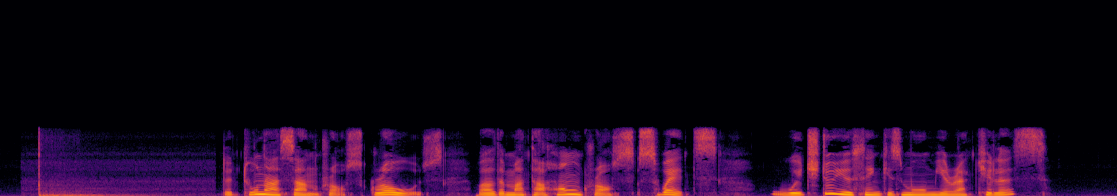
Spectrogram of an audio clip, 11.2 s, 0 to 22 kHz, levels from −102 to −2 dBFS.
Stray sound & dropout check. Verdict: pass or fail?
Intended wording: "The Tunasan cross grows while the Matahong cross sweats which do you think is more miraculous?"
fail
